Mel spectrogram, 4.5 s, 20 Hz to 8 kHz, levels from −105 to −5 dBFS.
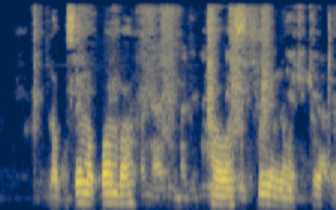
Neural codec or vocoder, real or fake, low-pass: none; real; 7.2 kHz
